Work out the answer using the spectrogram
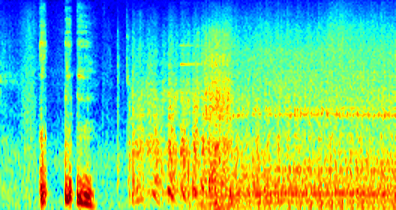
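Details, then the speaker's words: Skoda Superb diesel after broken injector-bracket bolt removal and reassembly: cranks, catches and settles into a lumpy, knocky idle with an odd noise; owner first suspected valve or timing problem. "that sounds quite it sounds a little bit mocky and i can hear some i don't know hear some sort of noise going on first of all i thought it's like sound like a bit of a vows problem timing problem"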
